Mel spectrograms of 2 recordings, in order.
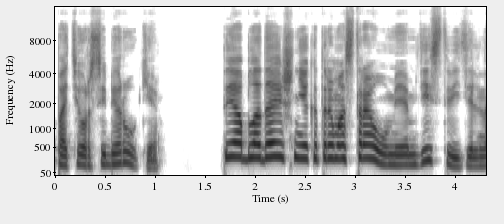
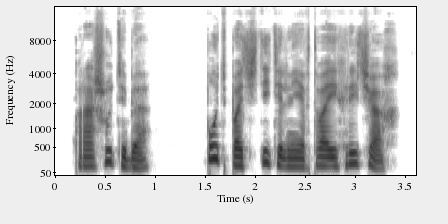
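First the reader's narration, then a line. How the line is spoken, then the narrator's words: Soft interruption. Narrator (Russian): прервал его Варавва мягко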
